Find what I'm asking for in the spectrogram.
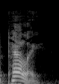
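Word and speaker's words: Kpelle: It's just easier for Americans to transliterate to see it, but the proper pronunciation. She's absolutely correct. The K is silent. – Right. – It's K-P-E-L-L-E.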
